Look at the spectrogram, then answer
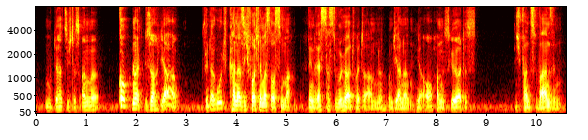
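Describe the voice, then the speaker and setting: A man with a fairly low pitch and a dark, mellow tone speaks at a fairly quick pace, his intonation lively and his loudness swinging widely. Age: 60s. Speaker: jazz musician and music teacher. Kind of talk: interview after a concert.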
